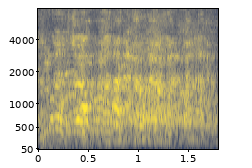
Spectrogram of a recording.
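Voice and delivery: soft breathy laugh of disbelief; laughing at the cowcatcher question; delighted laugh. Real, not acted. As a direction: laugh at the wild idea.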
